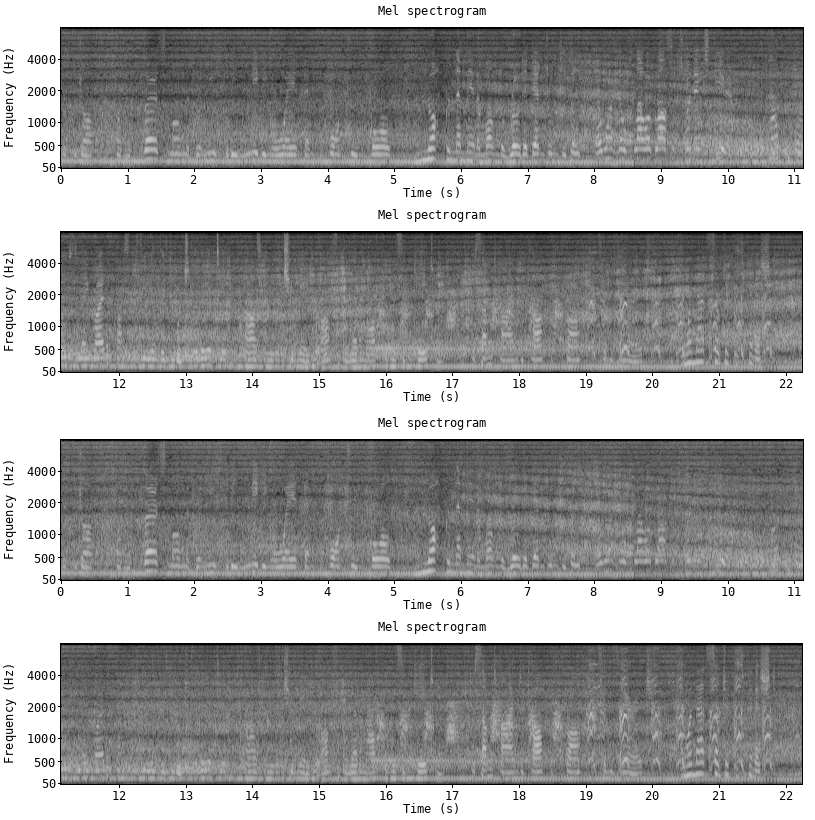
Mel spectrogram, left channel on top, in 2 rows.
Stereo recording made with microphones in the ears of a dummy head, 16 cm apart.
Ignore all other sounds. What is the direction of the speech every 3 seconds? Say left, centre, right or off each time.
right, right, left, left, left, right, right, right.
